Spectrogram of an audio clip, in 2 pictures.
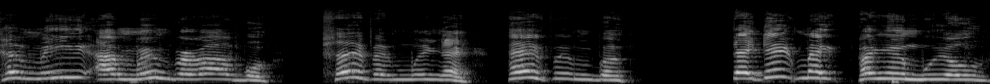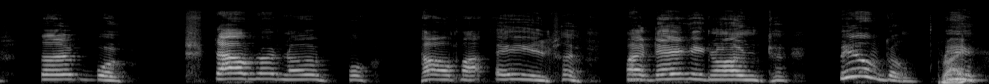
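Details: Adult man with cerebral palsy and a speech impediment since childhood, which he only became aware of at age 12; he says listeners often struggle to understand him: dysarthria (cerebral palsy).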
